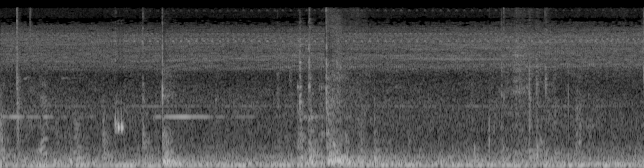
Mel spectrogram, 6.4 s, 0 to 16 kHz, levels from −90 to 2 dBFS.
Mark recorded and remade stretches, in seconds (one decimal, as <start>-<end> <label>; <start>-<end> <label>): 0.0-6.4 recorded

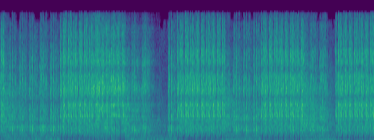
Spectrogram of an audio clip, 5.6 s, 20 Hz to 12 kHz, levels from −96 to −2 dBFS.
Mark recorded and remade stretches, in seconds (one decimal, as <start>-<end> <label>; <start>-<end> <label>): 0.0-1.4 recorded; 1.4-2.4 remade; 2.4-5.6 recorded

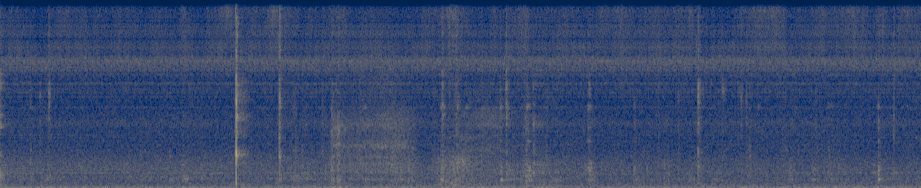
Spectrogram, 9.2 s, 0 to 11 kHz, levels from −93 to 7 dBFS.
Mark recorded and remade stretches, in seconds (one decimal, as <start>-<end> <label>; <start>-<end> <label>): 0.0-9.2 remade

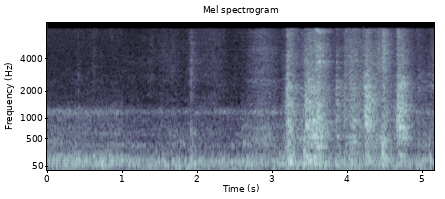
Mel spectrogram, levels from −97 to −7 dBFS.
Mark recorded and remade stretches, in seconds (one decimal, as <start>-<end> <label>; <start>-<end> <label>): 0.0-1.3 recorded; 1.3-4.4 remade; 4.4-5.2 recorded

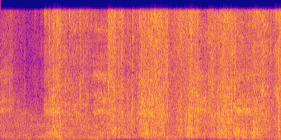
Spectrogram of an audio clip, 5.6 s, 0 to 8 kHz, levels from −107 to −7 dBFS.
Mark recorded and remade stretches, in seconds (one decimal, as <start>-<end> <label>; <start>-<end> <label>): 0.0-0.7 recorded; 0.7-2.3 remade; 2.3-2.7 recorded; 2.7-3.6 remade; 3.6-4.5 recorded; 4.5-5.6 remade

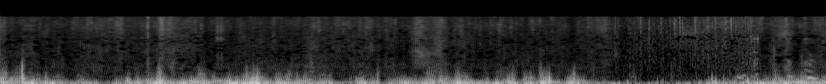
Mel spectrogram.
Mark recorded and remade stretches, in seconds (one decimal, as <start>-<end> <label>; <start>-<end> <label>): 0.0-6.1 remade; 6.1-7.6 recorded; 7.6-8.3 remade

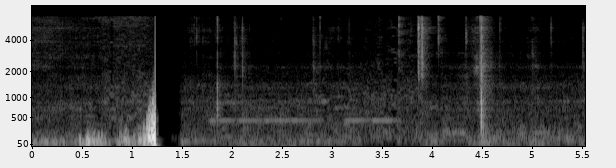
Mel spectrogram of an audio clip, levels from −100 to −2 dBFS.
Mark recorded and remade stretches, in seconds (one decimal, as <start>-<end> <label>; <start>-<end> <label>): 0.0-0.7 remade; 0.7-1.4 recorded; 1.4-3.3 remade; 3.3-3.9 recorded; 3.9-5.5 remade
